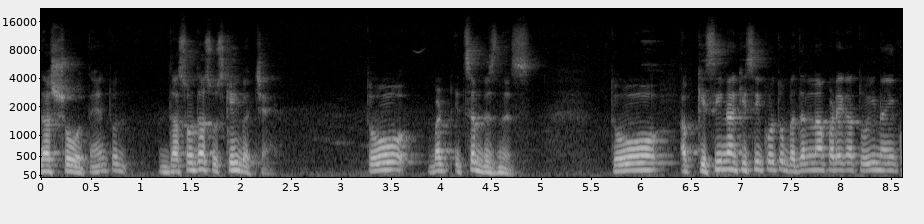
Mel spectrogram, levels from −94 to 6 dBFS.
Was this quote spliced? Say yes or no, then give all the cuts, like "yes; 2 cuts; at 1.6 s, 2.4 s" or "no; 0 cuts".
no; 0 cuts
